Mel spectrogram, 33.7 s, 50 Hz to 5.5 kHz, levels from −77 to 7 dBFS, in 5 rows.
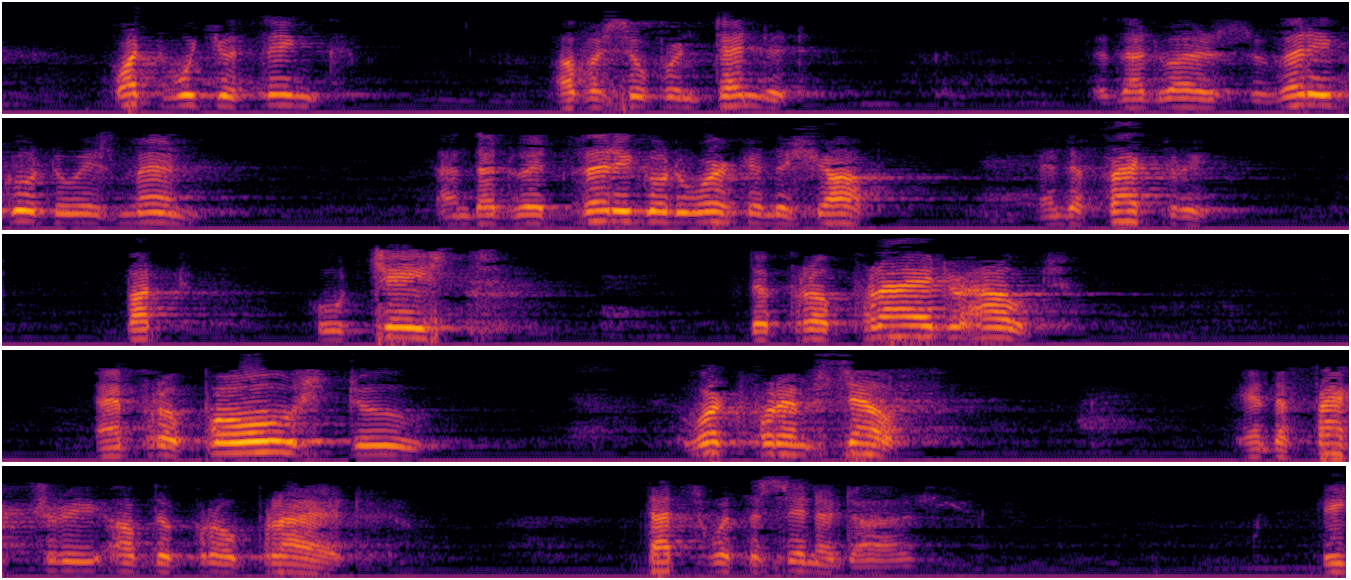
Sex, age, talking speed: male, 60-79, 90 wpm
